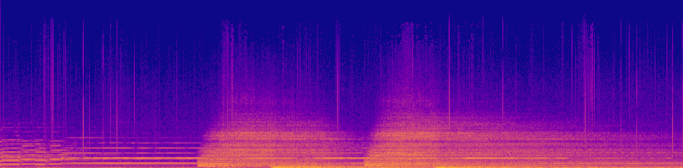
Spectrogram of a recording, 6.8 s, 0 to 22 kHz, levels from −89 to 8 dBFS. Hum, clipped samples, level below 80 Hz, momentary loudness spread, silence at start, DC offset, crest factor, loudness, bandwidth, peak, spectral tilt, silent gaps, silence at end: 50 Hz at -35 dBFS; under 0.1%; -42 dBFS; 12 LU; 0 s; under 0.1%; 18 dB; -21 LUFS; 10.5 kHz; -4 dBFS; -6.5 dB/octave; none; 0 s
